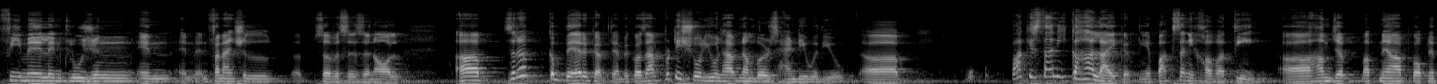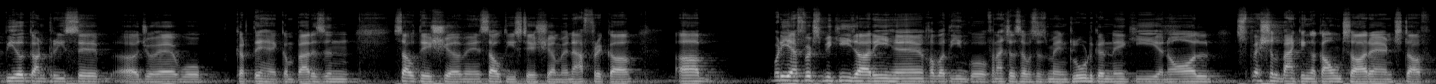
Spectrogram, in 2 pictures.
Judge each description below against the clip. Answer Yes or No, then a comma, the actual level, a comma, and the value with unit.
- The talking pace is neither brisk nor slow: Yes, average, 165 wpm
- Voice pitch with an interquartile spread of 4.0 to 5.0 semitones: No, average, 3.4 semitones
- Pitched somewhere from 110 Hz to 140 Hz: Yes, low, 135 Hz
